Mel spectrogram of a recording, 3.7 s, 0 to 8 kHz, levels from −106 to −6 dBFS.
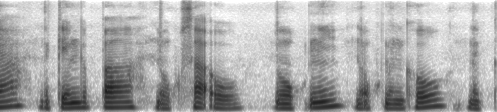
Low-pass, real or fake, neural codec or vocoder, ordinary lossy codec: none; fake; codec, 16 kHz, 6 kbps, DAC; none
